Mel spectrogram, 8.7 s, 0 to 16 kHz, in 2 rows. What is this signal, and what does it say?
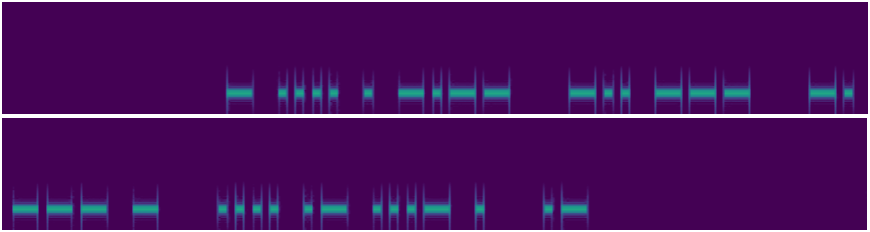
Morse code, heard as a keyed tone, about 28 wpm, 700 Hz. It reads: THEY DO NOT HAVE A
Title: Sets of 5 Words 28wpm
